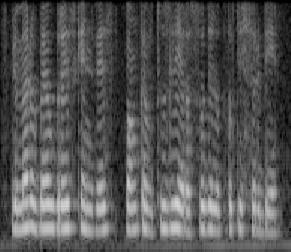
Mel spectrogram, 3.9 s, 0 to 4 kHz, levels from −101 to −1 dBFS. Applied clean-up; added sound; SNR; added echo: none; none; none; none.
